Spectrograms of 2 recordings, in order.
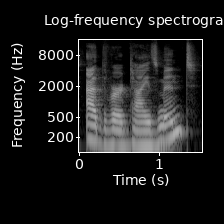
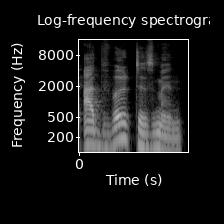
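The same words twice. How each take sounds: First: American English "advertisement", stressed on "tise"; American pronunciation. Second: British English "advertisement", stressed on "ver"; British advertisement with short "tis"; British pronunciation. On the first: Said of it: "No inglês americano, diríamos". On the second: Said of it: "No inglês britânico, a pronúncia seria". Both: Shown as a demonstration.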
